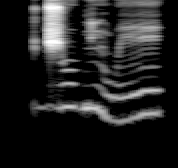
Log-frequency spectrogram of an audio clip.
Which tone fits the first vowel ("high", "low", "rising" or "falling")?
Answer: high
